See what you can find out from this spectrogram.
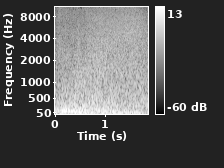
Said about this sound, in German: Doch die nächste Sturmwelle rollt schon wütend auf sie zu.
